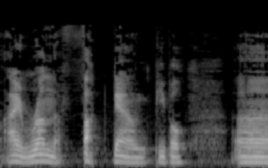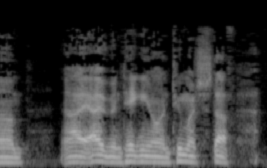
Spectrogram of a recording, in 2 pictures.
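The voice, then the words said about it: Rough, run-down sounding voice. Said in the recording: “As you may hear from my voice, I sound kind of shitty, you a little shittier than normal.”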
